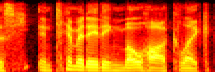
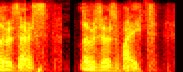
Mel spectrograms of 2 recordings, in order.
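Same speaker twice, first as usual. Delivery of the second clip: put-on angry villain voice. Retelling a movie villain's line during a sleeper hold: imitating an angry villain. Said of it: "he's, like, angry".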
